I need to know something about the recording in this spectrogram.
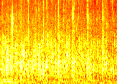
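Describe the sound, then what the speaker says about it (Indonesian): Crowd applauding at a hot, sunny outdoor gathering in an open field, dense continuous clapping heard from a moderate distance, fairly faint. "Barulah tepuk tangan."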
